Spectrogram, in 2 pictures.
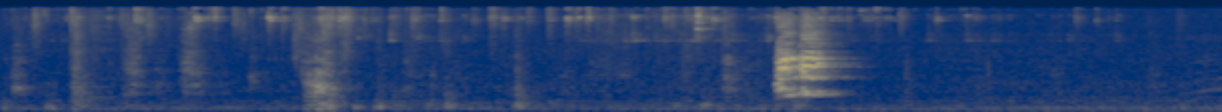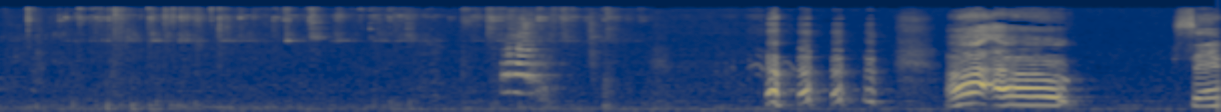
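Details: Australian Cattle Dog cross Scout (half Red Heeler, quarter Alaskan Malamute, quarter Schipperke) playing indoors with Sami: scattered quiet stretches broken by sudden loud harmonic barks and growling yelps, clustering near the end, with a person talking.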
